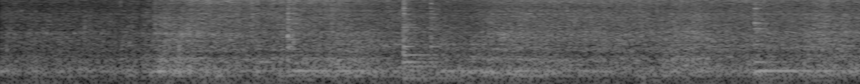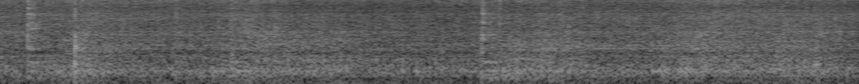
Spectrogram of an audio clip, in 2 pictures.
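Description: Spices with a light pinch of turmeric fry for biryani, giving a loud, continuous sizzle and hiss with occasional scraping stirs in the pan, close up and without speech.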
